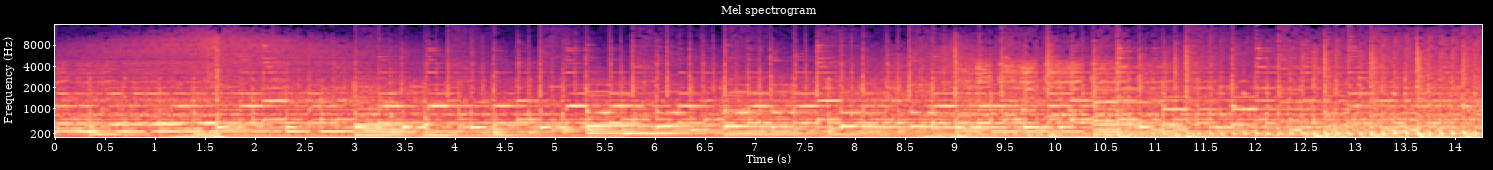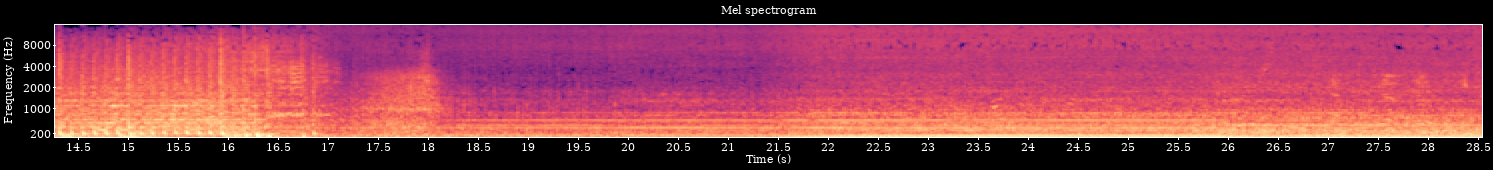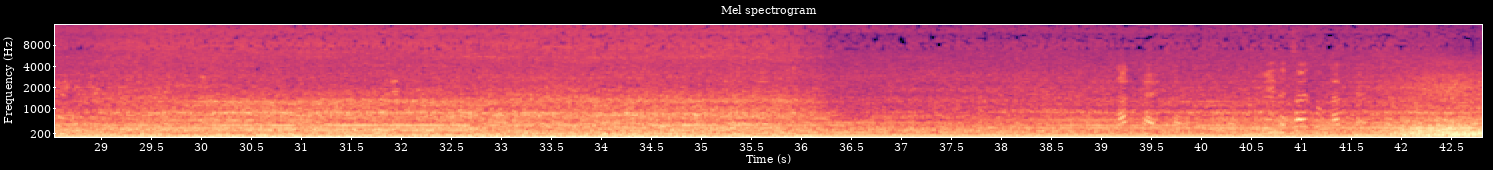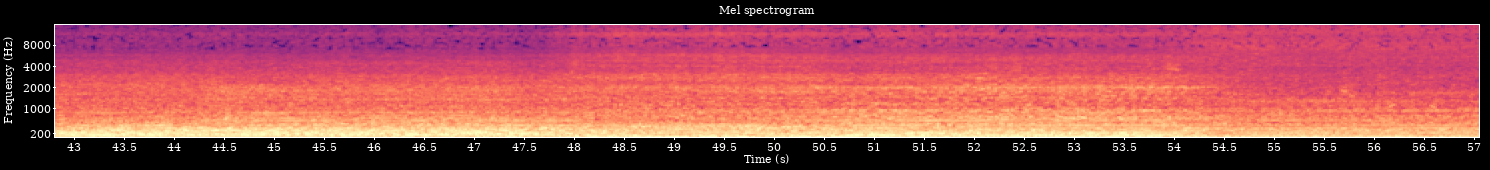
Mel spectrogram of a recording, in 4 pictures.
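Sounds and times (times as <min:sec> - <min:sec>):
airplane engine and propeller droning: 0:00.0 - 0:57.0.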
